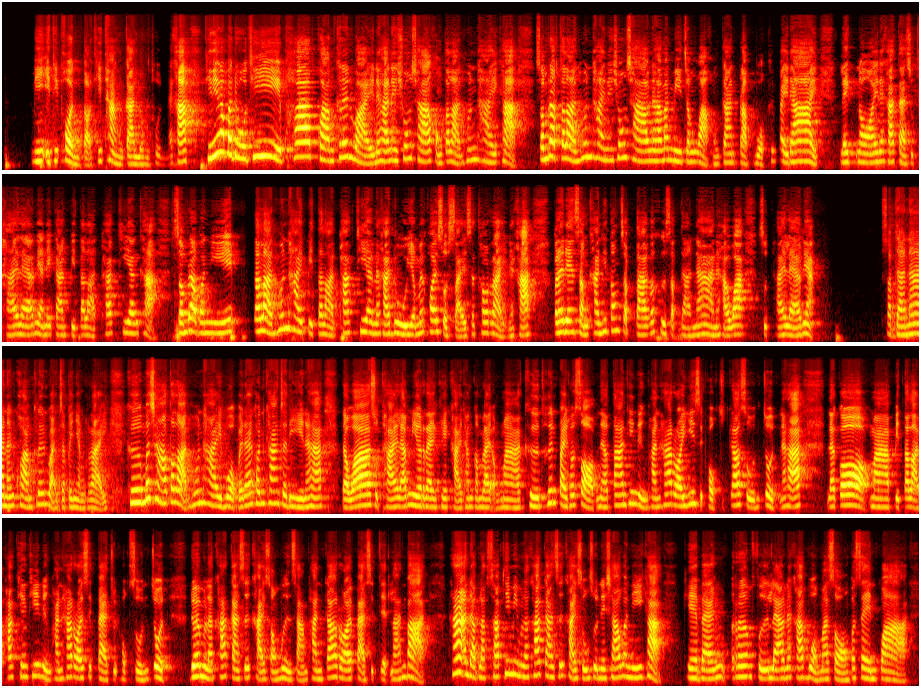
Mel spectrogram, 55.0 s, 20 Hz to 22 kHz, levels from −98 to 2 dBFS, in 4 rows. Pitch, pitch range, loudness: 230 Hz, 200-250 Hz, -23 LUFS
